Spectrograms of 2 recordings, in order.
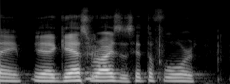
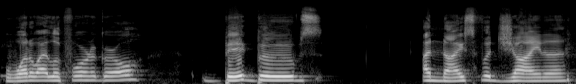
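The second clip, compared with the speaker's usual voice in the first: mildly mocked teen Viner, louder on the punch words; lightly mimicked kid listing his tastes; Taylor Kniff; 3 semitones higher, 5 dB louder, slower than usual. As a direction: quote the boy with slow, punchy emphasis. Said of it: "he just goes".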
